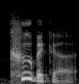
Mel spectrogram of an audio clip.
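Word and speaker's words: Kubica: the subject of pronunciation I think that kubika has one of those little V symbols above the sea uh little accent that'll be so it should sound like a TS not a k kubitza then so this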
